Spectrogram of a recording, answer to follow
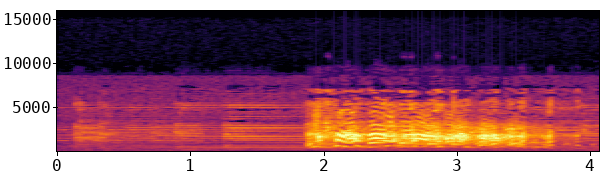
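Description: Background music holding steady sustained notes. About two seconds in, a group of women laughs over it for nearly two seconds, then the laughter fades and the music carries on.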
